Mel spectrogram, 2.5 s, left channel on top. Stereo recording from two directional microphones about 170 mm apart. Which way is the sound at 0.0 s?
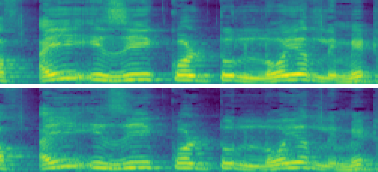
20° left (ahead or behind).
